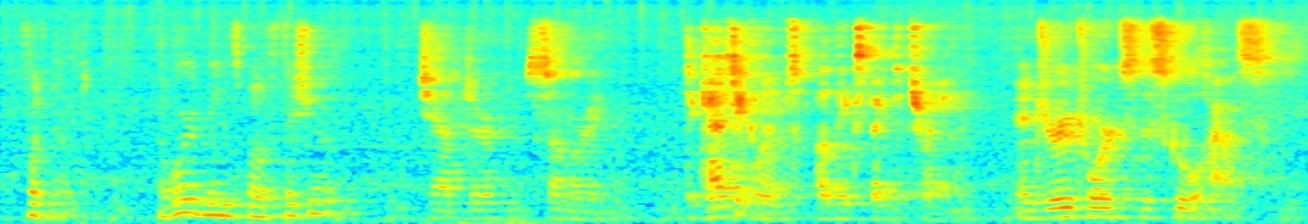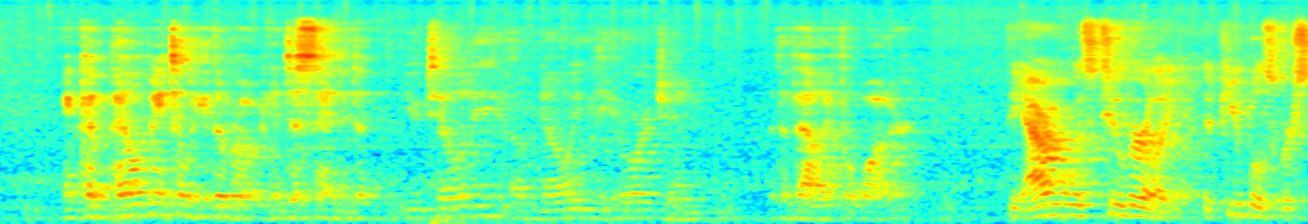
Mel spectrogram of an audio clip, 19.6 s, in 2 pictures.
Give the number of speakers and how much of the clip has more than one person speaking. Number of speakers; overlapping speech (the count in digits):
4, no overlap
